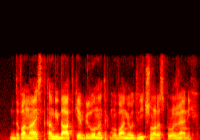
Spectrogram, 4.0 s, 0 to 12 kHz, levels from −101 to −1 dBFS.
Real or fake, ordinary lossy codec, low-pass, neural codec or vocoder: fake; none; 7.2 kHz; codec, 16 kHz, 2 kbps, FunCodec, trained on Chinese and English, 25 frames a second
